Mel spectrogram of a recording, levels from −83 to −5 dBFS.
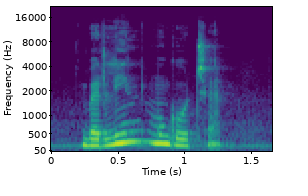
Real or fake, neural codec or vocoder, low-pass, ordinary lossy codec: real; none; 19.8 kHz; none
